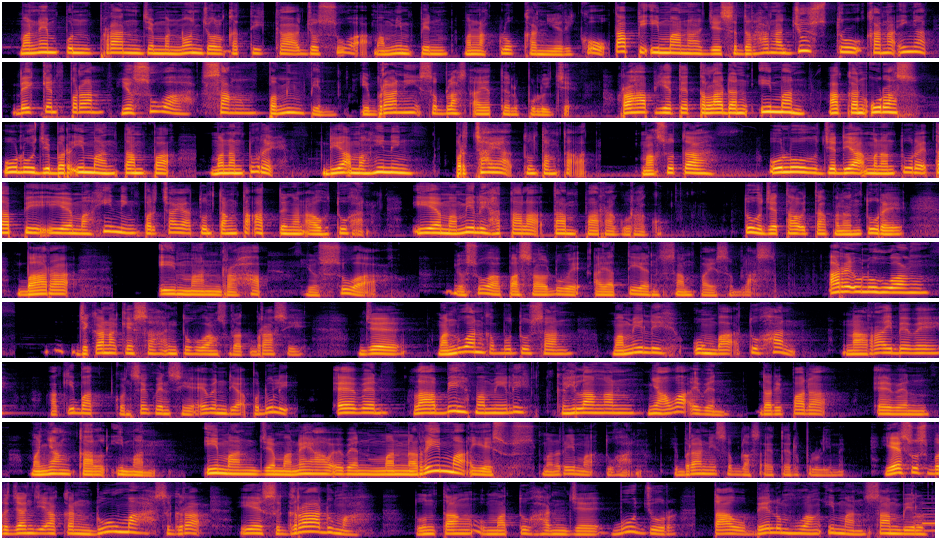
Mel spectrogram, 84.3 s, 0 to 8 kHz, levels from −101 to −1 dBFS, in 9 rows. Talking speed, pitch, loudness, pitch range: 95 wpm, 165 Hz, -22 LUFS, 140-185 Hz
